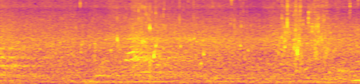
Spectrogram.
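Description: Indoor swimming pool ambience: a steady wash of water noise around the floating swimmer, with a few small splashes about four seconds in.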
